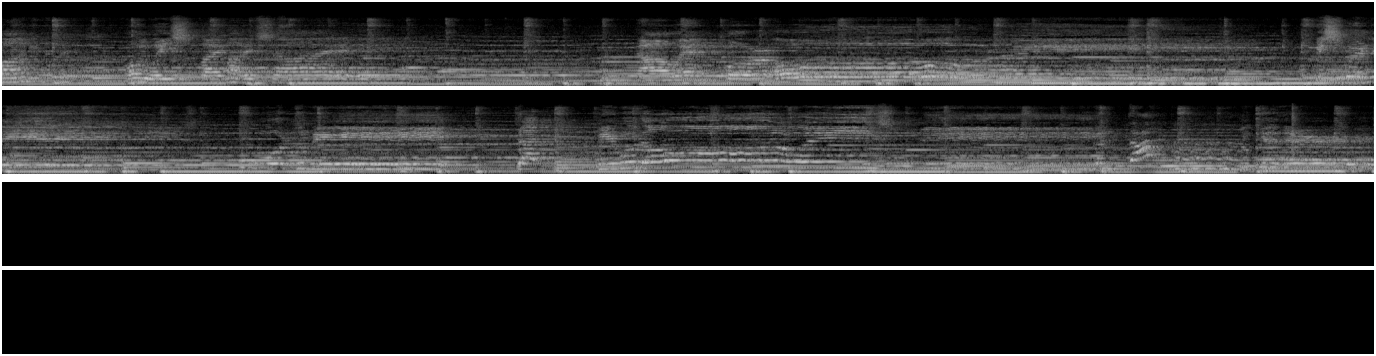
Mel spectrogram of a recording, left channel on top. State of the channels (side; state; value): right; silent; 61 dB below the other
